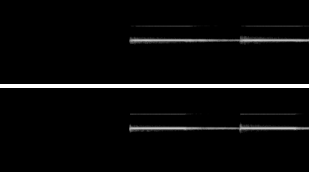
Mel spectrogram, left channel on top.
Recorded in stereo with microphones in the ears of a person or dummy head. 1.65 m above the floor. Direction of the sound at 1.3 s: 50° right (ahead or behind).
